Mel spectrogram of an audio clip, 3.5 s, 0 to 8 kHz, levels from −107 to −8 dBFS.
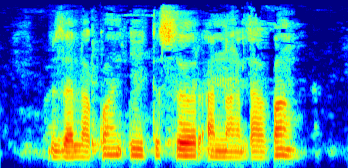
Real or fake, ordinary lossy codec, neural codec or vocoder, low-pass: real; AAC, 32 kbps; none; 7.2 kHz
